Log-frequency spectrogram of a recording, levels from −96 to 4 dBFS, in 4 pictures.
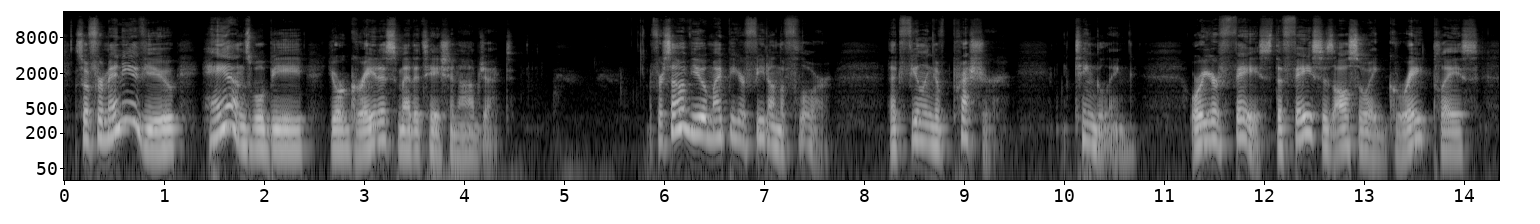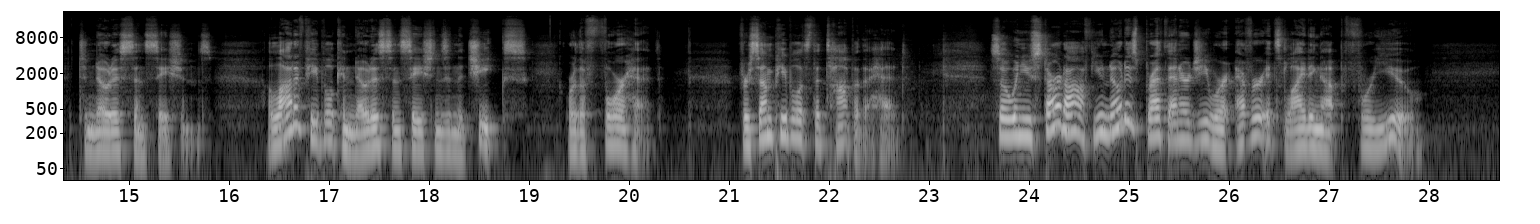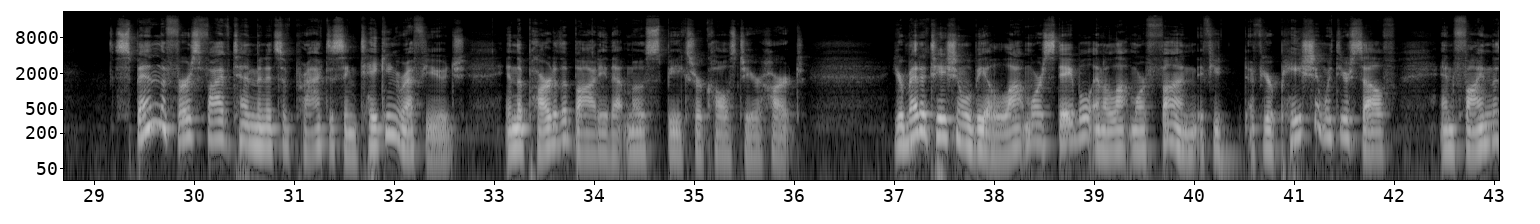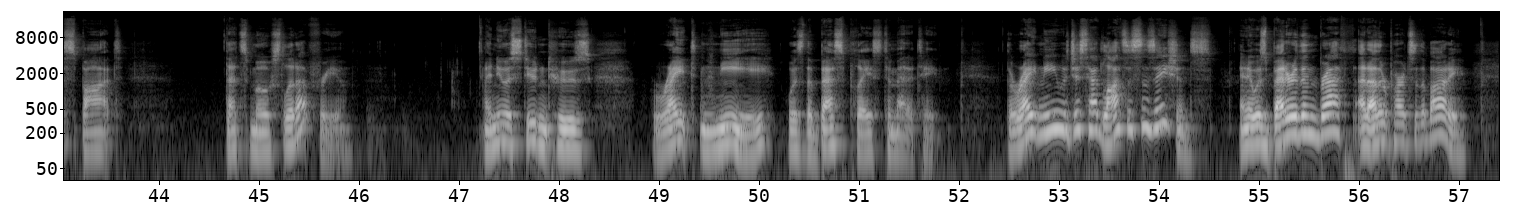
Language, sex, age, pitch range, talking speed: English, male, 40-59, 110-160 Hz, 170 wpm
